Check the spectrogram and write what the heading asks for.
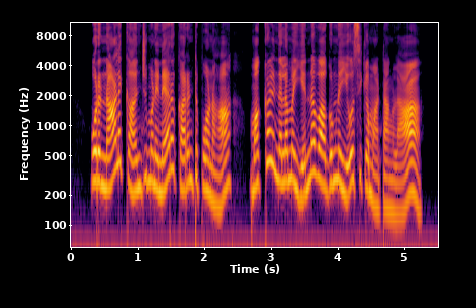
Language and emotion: Tamil, angry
